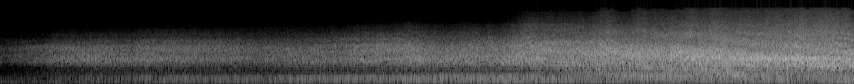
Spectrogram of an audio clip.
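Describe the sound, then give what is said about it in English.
An airplane engine roars steadily and grows louder, its broad hissing rush swelling over several seconds as if the plane is taking off. No voices are present. “Is this plane ready for takeoff yet?”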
